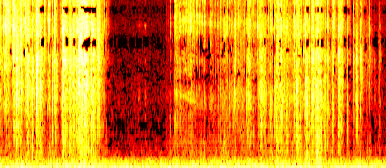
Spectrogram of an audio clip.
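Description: A solid, palm-sized oval bar of soap, gold-coated over orange soap, is held in the hand and scraped and shaved with a metal utility-knife blade. Dense, bright, crackly scraping is loudest for about two seconds, pauses for about a second over a faint low hum, then resumes more softly and steadily to the end.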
